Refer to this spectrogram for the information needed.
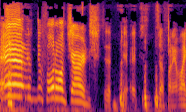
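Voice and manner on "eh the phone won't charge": put-on very high-pitched old Irish man's accent. Retelling a coworker's complaint about his phone: older Irishman's accent. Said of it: "an older Irishman's accent".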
